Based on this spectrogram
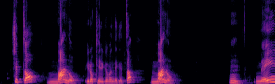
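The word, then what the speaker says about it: mano: 도전해 볼게요 자 먼저 손이라는 단어입니다 손 쉽죠 마노 이렇게 읽으면 되겠죠 마노음 may no 아이라는 거예요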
